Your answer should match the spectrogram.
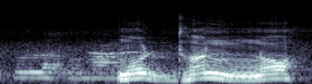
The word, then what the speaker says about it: মূর্ধন্য: 3 নম্বর নিয়ম, শব্দের হ বর্ণের সাথে যদি দন্ত ন ফলা থাকে তাহলে এই হ বর্ণের উচ্চারণটা সুপ্ত থাকে, আর ইংরেজি বর্ণ NHO এর মিলিত উচ্চারণ হয়, যেমন চিহ্ন, মূর্ধন্য।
